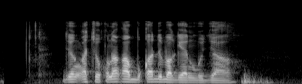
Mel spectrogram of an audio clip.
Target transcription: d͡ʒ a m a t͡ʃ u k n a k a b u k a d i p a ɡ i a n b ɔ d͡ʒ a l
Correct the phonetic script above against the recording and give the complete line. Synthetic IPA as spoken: d͡ʒ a ŋ a t͡ʃ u k n a k a b u k a d i b a ɡ i a n b u d͡ʒ a l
